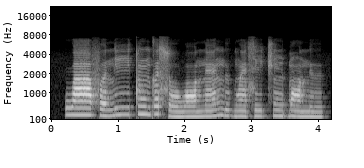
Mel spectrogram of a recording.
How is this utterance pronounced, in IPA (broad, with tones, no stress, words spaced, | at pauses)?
waː˦fə˧niː˦ tũ˦ɡə˦ so˨ wɔ˨nɛ̃˨˦ ŋɨ˧ɡʷɛ̃˧si˧ t͡ʃĩ˧ɓɔ̃˧ nɨ˧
